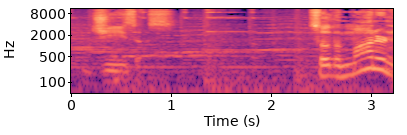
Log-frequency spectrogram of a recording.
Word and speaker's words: Jesus: around 1500 AD that the letter J took on the J sound we are familiar with today so yay Seuss came to be pronounced Jesus so the modern name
